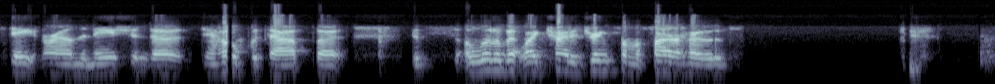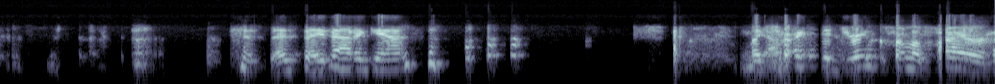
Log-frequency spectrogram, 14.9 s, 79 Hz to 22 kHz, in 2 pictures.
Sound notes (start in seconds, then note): 10.6 chuckle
